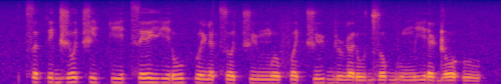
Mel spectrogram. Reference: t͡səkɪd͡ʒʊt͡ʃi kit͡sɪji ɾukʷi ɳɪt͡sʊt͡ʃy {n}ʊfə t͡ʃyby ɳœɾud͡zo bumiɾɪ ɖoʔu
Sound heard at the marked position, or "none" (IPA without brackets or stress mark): m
